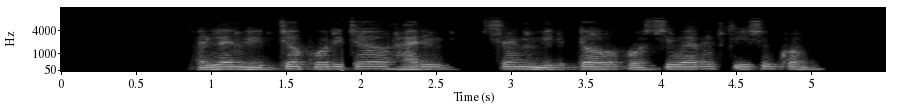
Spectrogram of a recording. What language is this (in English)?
Odia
